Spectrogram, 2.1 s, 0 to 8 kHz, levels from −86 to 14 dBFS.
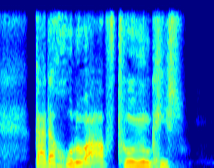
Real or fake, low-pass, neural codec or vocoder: fake; 7.2 kHz; codec, 16 kHz in and 24 kHz out, 0.9 kbps, LongCat-Audio-Codec, fine tuned four codebook decoder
